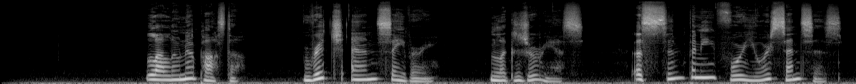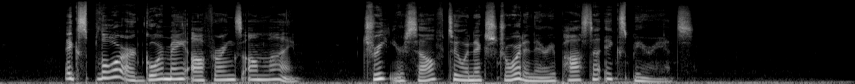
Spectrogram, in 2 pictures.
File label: Food Commercial; 15 sec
